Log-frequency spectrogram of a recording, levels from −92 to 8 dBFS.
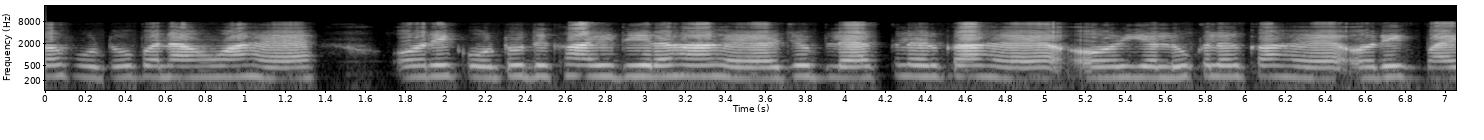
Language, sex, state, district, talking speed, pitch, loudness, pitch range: Hindi, female, Haryana, Charkhi Dadri, 210 wpm, 250 Hz, -18 LUFS, 235-260 Hz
